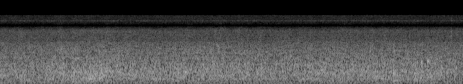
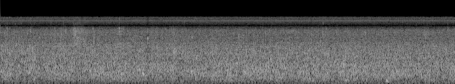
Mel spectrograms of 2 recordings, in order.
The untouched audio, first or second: second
